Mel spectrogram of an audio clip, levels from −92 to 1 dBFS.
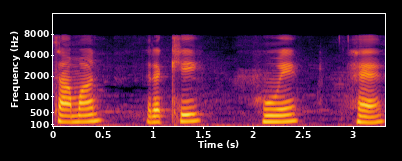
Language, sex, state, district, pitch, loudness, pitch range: Hindi, female, Delhi, New Delhi, 205 Hz, -15 LUFS, 195-215 Hz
